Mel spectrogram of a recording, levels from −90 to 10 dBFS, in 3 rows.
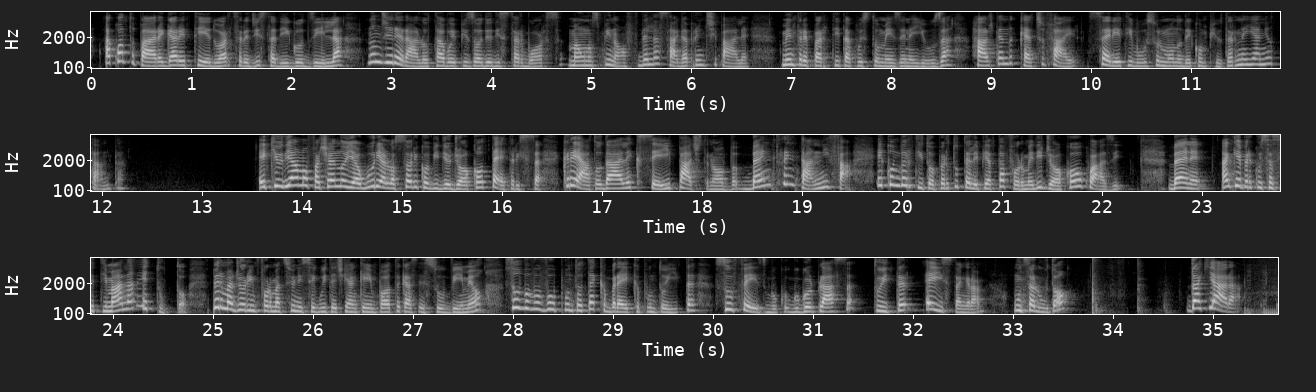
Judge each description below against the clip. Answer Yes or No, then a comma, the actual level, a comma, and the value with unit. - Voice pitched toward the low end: No, high, 235 Hz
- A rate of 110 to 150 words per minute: No, average, 165 wpm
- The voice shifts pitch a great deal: Yes, wide, 6.5 semitones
